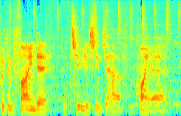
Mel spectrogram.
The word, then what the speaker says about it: Tuya: The app for this Interthings camera is called Tuya, which is spelled T-U-Y-A.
